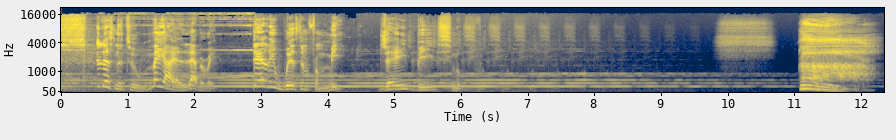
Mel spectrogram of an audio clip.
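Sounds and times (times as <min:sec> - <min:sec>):
speech: 0:00.6 - 0:06.2, 0:11.1 - 0:11.9
deep breath: 0:09.8 - 0:12.3.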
